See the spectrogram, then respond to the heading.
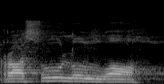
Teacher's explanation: Kalau sebelumnya dhammah Rasulullah, maka lamnya mufakhomah.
